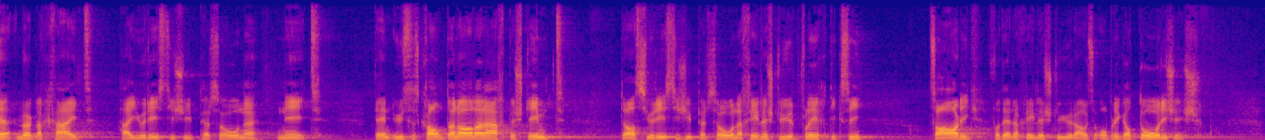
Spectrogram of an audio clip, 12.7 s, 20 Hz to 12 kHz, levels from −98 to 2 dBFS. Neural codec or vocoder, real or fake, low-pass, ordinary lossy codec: none; real; none; none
